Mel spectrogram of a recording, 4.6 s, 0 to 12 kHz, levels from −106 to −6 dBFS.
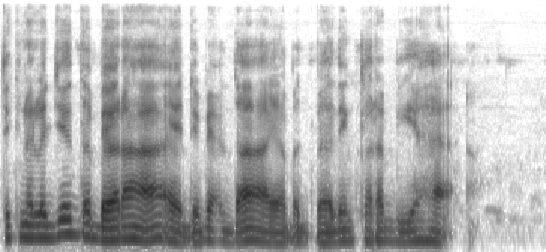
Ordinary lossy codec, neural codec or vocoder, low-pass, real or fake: none; codec, 24 kHz, 6 kbps, HILCodec; none; fake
